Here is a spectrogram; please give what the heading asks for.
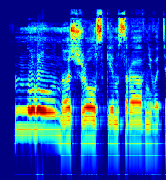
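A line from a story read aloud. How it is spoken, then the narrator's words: Offended drawl. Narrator (Russian): обиженно протянула Сима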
